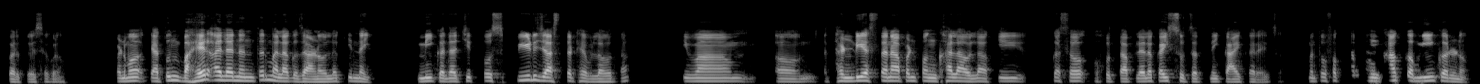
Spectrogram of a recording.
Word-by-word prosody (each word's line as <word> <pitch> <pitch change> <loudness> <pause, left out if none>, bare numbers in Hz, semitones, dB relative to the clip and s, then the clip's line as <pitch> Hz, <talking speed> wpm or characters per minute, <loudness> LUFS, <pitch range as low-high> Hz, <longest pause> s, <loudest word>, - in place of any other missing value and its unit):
करतोय - - -7
हे - - -8
सगळं. - - -14 0.5
पण 145 - -3
मग 165 +2 +3
त्यातून 185 +5 0
बाहेर 155 +8 +8
आल्यानंतर 190 -2 +4
मला 170 -7 +3
जाणवलं 130 +1 -1
की - - -6
नाही. 140 -6 -2 0.5
मी 150 +2 +2
कदाचित 145 +2 -1
तो 165 - -2
स्पीड 190 +5 +2
जास्त 165 -1 +3
ठेवला 135 -3 -5
होता. 130 +3 -8 0.6
किंवा 150 0 -1 0.7
अ, 135 - -6 0.5
थंडी 160 +2 +4
असताना 170 -1 +4
आपण 170 +1 +1
पंखा 165 0 -1
लावला, 145 -3 0
की 150 +3 -6 0.5
कसं 160 0 -4
होतं 145 -2 -7
आपल्याला 140 +2 -1
काहीच 165 +1 0
सुचत 140 -3 -5
नाही 135 -1 -6
काय 120 0 0
करायचं? 120 +1 -13 0.3
मग 150 - -9
तो 170 - -6
फक्त 185 +3 -12
पंखा 160 +3 0
कमी 170 -1 +3
करणं 135 -9 -1
155 Hz, 165 wpm, -23 LUFS, 140-170 Hz, 0.7 s, बाहेर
